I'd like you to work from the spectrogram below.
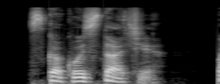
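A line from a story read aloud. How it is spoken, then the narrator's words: Near growl. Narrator (Russian): Почти прорычал он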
